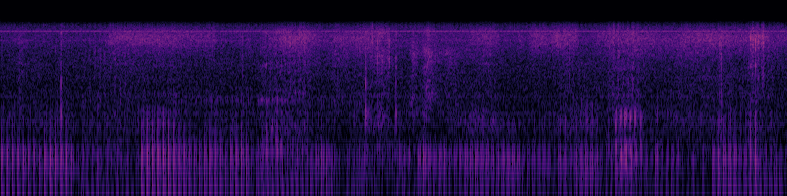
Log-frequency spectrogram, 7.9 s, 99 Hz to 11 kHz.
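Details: Male Canada lynx, zoo-born in May 2011, a humanized but not domesticated educational animal ambassador, purring steadily and deeply while being scratched before his meal; continuous low rumbling pulses with small shifts in loudness, close and indoors-sounding.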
